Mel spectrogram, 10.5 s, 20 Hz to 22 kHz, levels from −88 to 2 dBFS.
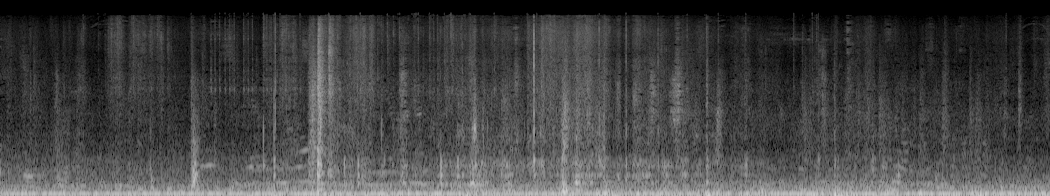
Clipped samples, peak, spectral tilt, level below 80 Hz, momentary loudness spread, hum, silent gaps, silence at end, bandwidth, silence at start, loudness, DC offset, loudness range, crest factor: under 0.1%; -2 dBFS; -5.5 dB/octave; -26 dBFS; 5 LU; none; none; 0 s; 16.5 kHz; 0 s; -27 LUFS; under 0.1%; 2 LU; 22 dB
